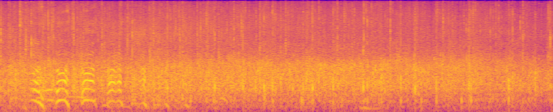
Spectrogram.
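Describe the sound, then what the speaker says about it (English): A festival audience breaks into sustained applause, a dense even wash of clapping that stays steady throughout, with a few cheers near the start. "just give them a round of applause just because"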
